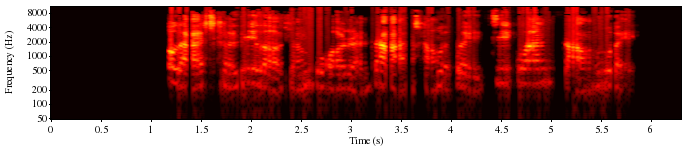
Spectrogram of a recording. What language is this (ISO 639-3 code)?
zho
